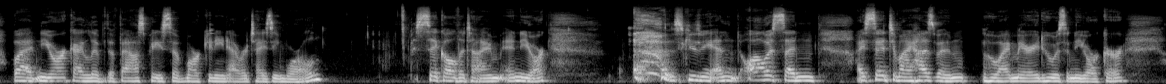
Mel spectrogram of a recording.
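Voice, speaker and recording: A woman speaks at a fairly quick pace in a very deep, low voice with ordinary pitch variation and very even loudness. There is noticeable background noise. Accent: American. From Arizona. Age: 60s. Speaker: holistic health practitioner. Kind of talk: podcast interview.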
